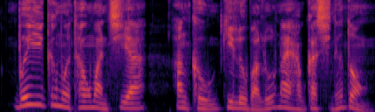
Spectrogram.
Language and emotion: Bodo, fearful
